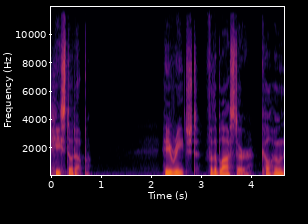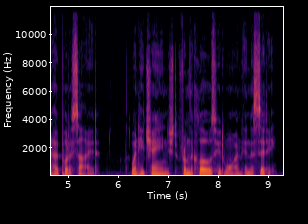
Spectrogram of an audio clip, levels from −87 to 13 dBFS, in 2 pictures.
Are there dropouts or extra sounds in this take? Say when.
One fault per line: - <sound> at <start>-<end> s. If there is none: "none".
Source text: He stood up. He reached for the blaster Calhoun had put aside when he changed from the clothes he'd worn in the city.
none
